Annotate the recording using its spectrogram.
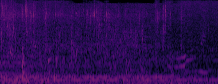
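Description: Kayak paddle dipping and splashing in calm sea water, under soft background music of long held notes.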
